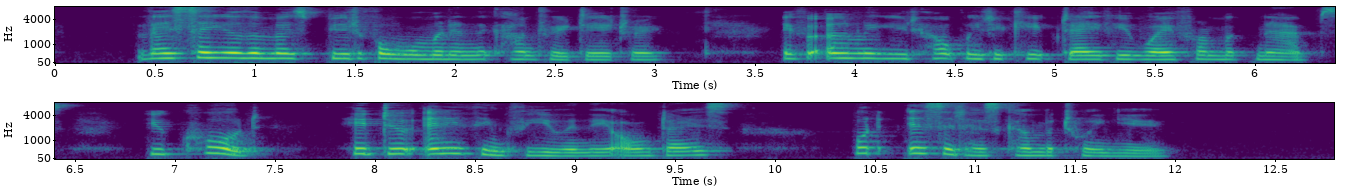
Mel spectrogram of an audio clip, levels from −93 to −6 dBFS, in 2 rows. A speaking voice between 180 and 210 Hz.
No: high, 220 Hz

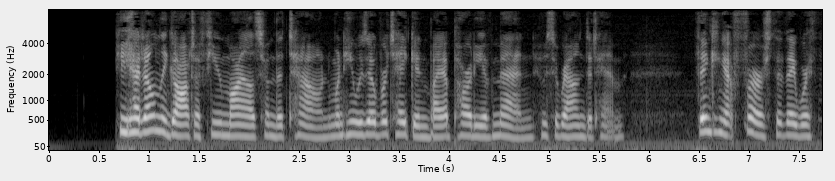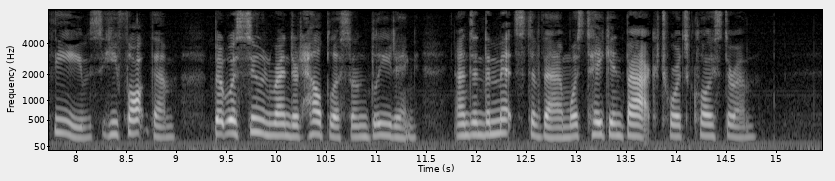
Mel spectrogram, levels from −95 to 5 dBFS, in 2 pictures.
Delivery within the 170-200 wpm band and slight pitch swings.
No: average, 195 wpm; average, 3.0 semitones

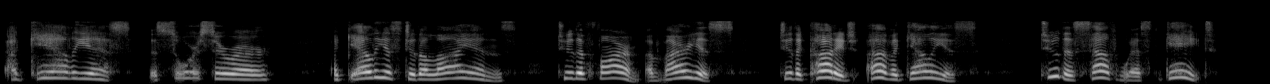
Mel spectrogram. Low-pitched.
No: very high, 275 Hz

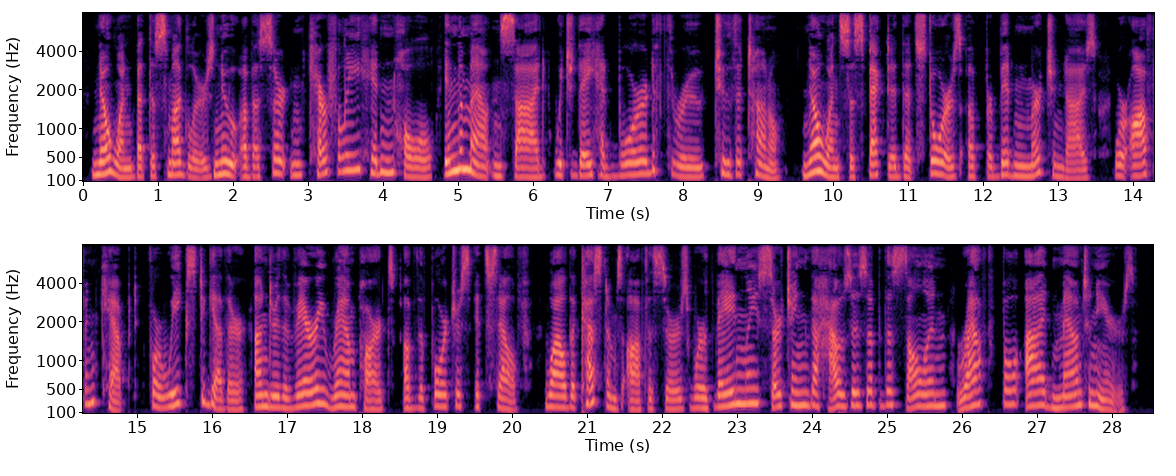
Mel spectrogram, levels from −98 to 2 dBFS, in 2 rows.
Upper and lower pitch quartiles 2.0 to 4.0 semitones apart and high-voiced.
No: average, 4.4 semitones; high, 195 Hz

